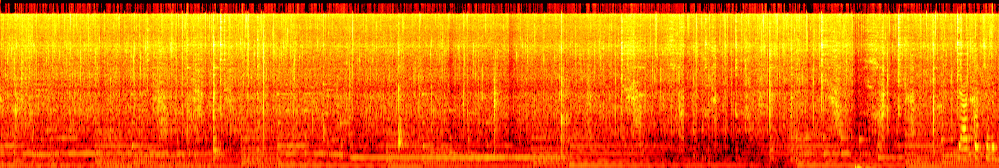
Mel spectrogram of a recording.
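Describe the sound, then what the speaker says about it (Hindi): Onions sizzle in a pan while being stirred until browned for fried rice, a continuous close hiss broken by frequent scraping stirs, with a low tonal hum underneath throughout. "इसको अच्छे से भूनने, ब्राउन होने तक इसको अच्छे से चलाते रहें।"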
